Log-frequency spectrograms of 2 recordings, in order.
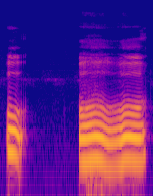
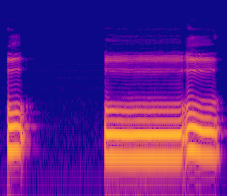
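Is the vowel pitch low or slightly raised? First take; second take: low; slightly raised. First: The vowels are said with a low pitch. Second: The vowels are said with a slightly raised pitch. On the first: "रेखा दी है नीचे ... नीचे की तरफ" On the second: "जैसे हमने अनुदात को नीचे किया था, उसका थोड़ा"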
